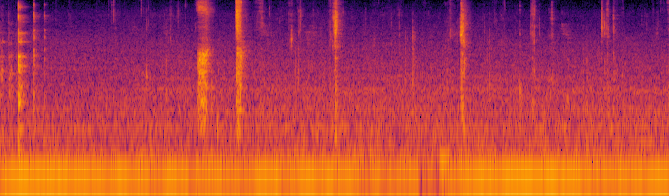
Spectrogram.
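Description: Close-miked eating sounds: wet lip smacks and chewing clicks from mouths working on food, a few sharp ones about two, three and four and a half seconds in, over a steady low hum.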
